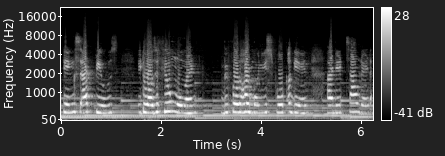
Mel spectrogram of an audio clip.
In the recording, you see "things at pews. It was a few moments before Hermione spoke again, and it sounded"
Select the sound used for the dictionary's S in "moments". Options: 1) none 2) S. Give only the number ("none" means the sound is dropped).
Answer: 1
